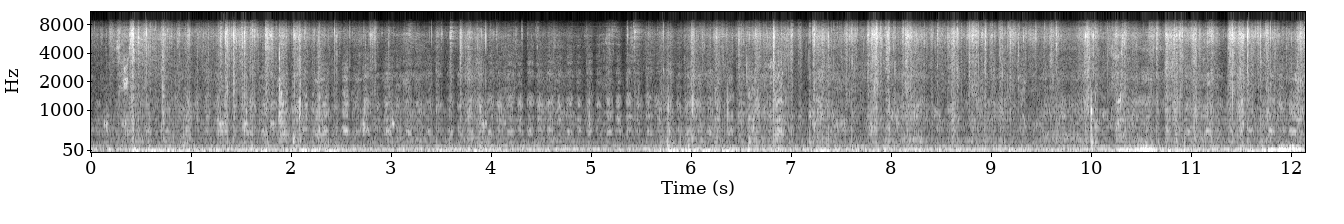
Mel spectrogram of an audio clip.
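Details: Leonberger named Fanny, filmed with Gracie on 29 January 2010; steady breathy panting runs through the whole stretch as rough, hissing pulses over a low background rumble.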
